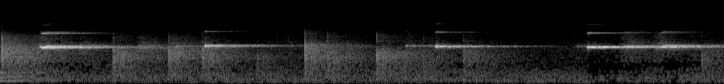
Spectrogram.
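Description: Chalk writing on a blackboard: scratchy strokes with a high squeal, the squeal coming four times for about a second each.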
